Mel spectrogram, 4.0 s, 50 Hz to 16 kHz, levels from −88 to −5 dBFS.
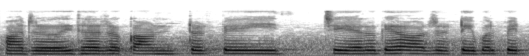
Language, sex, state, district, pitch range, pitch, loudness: Hindi, female, Chhattisgarh, Raipur, 200-215 Hz, 210 Hz, -12 LUFS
